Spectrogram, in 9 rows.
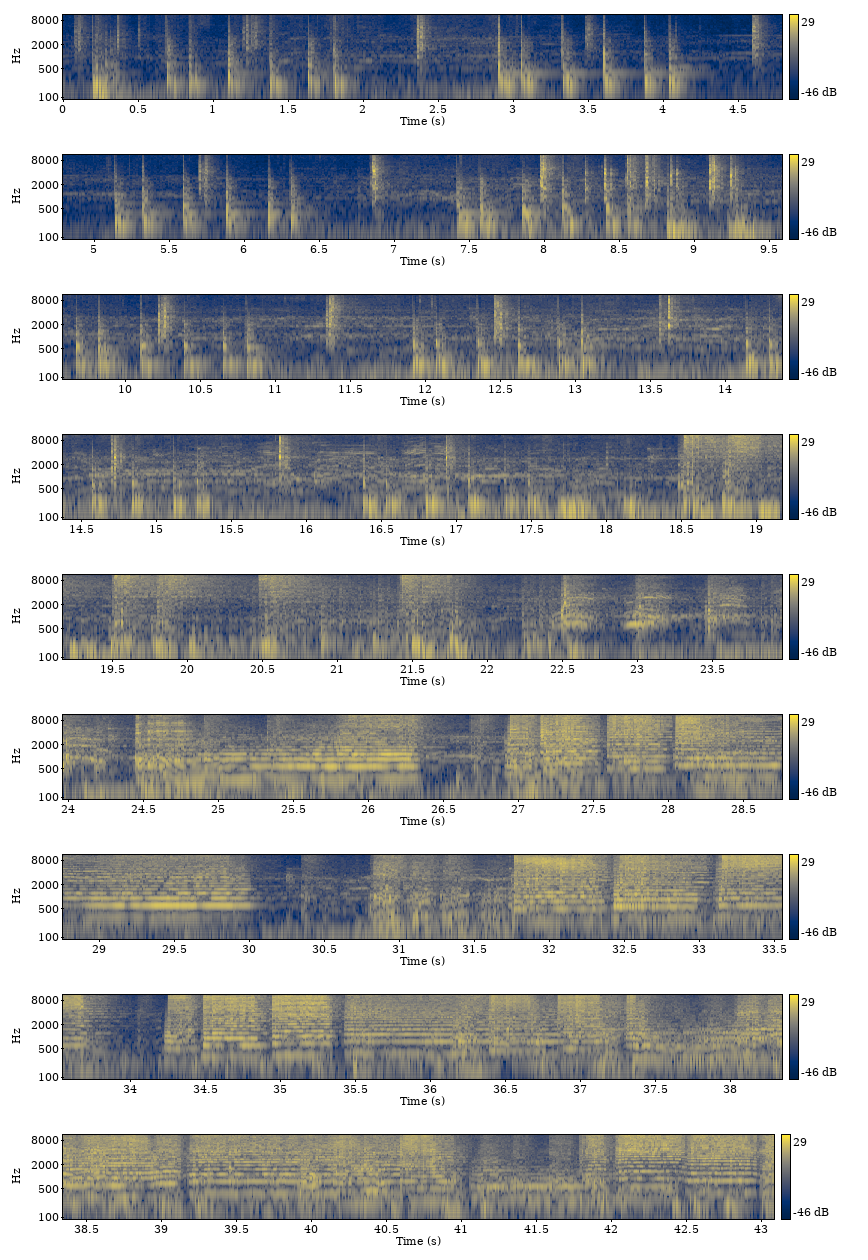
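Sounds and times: marching bass drums: 0.0 - 43.0
group shouting a call: 22.4 - 27.6.

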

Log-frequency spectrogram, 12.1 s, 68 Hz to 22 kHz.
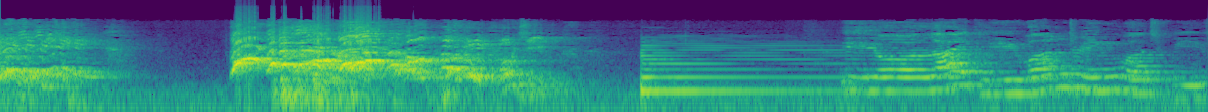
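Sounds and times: piano note ringing: 6.4 - 9.2.

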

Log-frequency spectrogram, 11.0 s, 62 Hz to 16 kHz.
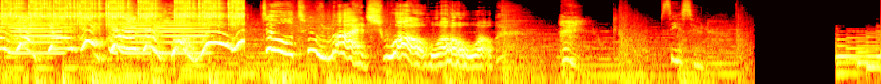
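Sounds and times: handheld horn blaring: 0.0 - 3.1
rattle shaking: 0.0 - 3.1
woman whooping: 0.0 - 3.1.

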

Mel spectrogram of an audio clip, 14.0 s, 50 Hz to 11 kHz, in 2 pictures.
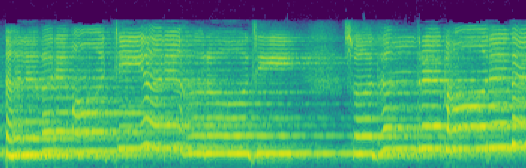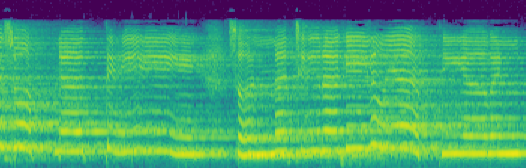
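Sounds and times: child singing: 0.0 - 14.0.

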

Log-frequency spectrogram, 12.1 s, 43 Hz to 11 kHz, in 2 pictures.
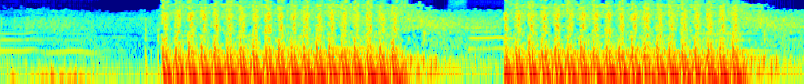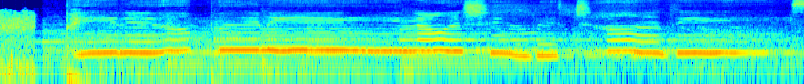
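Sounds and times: machine-gun fire: 1.2 - 6.3.

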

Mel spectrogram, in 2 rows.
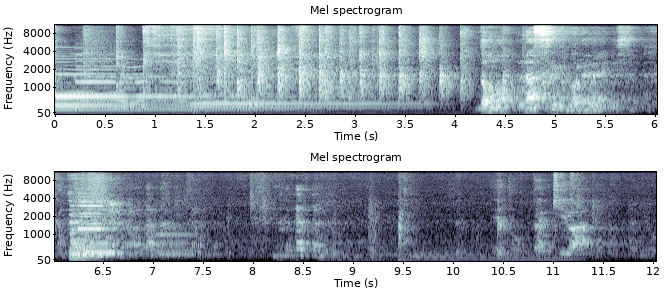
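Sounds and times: electric guitar note held: 8.2 - 11.8.

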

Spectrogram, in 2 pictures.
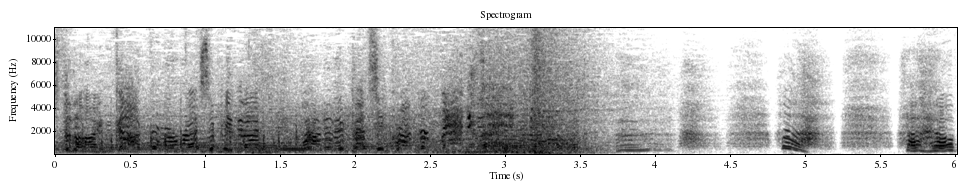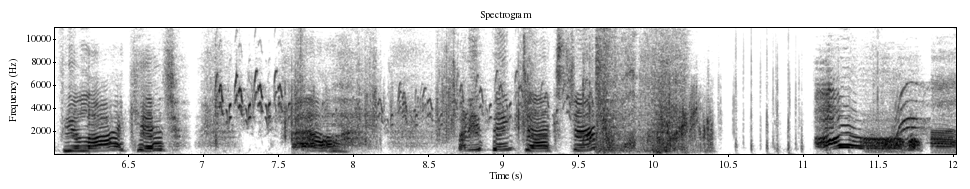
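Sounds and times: person speaking: 8.7 - 9.8.

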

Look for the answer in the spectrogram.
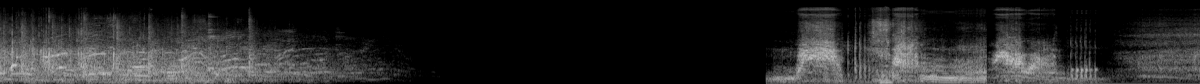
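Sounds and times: big cat roaring: 7.7 - 12.0.

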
